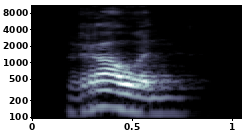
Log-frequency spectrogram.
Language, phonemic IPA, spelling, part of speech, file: Dutch, /ˈrɑu̯ə(n)/, rouwen, verb, Nl-rouwen.ogg
- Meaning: to mourn, to grieve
